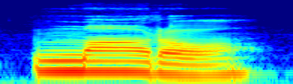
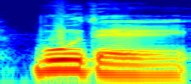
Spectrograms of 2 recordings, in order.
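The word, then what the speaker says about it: model: 가능성이 매우 높습니다 왜냐하면 원어민은이 단어를 모델이라고 발음하지 않고 말어 마러 마러 이렇게 전혀 다른 소리를 내기 때문이에요 우리가이 단어를 모델 이렇게 잘못 발음하는 이유는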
